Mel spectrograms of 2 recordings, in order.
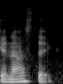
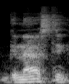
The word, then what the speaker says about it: gnostic: I don't say G. No, no G.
